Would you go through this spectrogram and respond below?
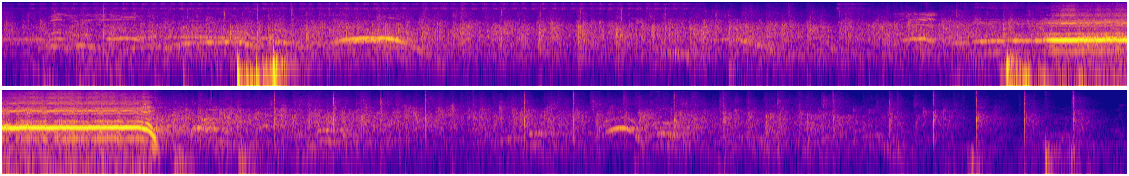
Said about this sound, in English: Give the Lord a great big clap offering right now.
